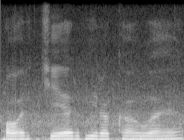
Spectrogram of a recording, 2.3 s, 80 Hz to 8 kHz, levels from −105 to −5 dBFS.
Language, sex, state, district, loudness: Hindi, male, Uttar Pradesh, Etah, -17 LUFS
